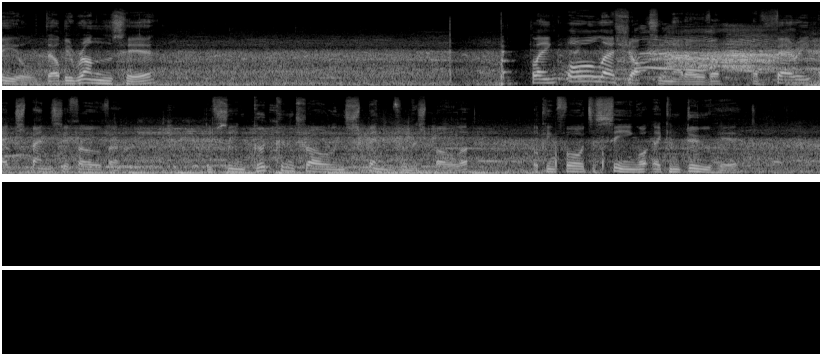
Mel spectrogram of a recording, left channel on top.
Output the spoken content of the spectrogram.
There'll be runs here. Playing all their shots in that over. A very expensive over. We've seen good control and spin from this bowler. Looking forward to seeing what they can do here.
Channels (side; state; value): right; silent; digital silence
